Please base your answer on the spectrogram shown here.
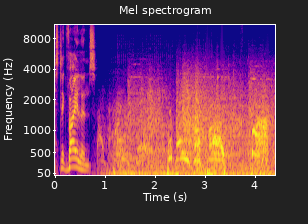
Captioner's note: muffled yelling and crashing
